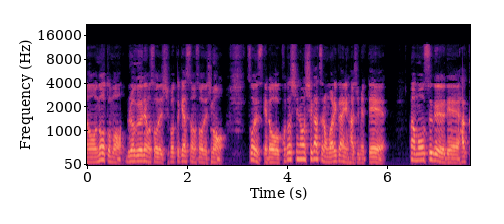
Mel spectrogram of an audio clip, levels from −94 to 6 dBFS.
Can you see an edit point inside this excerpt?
yes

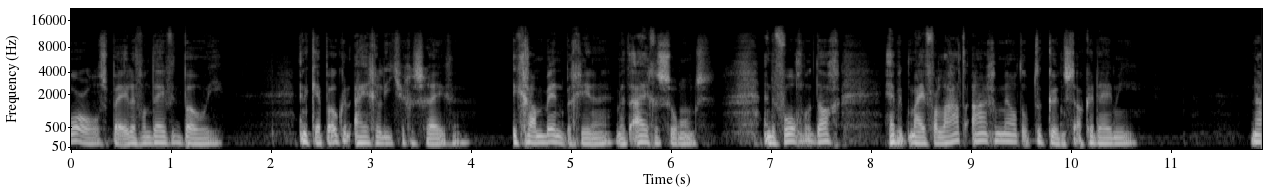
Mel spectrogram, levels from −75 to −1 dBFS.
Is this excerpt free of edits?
yes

